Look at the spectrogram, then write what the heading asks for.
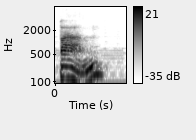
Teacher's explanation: if you say ban you can feel that your tongue touches your alveolar Ridge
